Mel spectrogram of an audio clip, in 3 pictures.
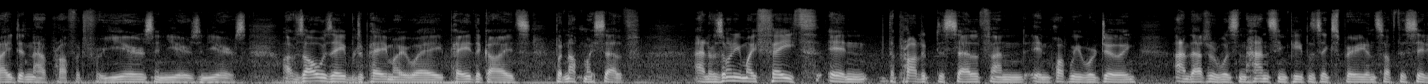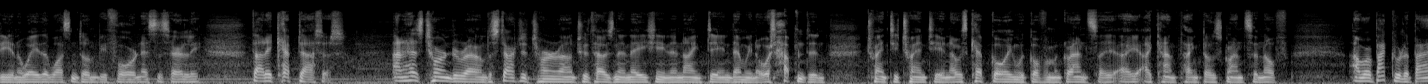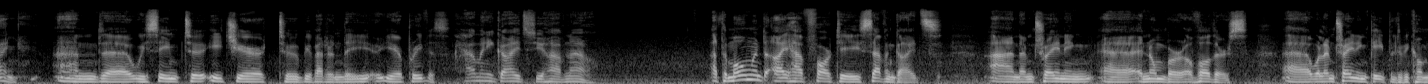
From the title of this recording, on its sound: Walking And Talking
